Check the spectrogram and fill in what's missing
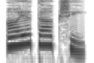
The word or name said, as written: ಆಯತಾಕ್ಷಿ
